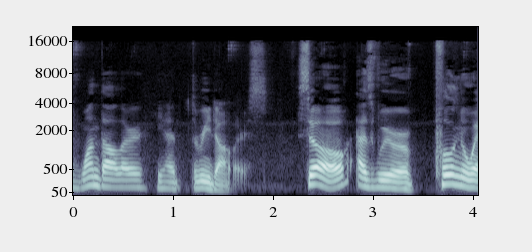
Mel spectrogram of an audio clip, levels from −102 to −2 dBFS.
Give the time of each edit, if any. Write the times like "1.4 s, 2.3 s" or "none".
2.1 s

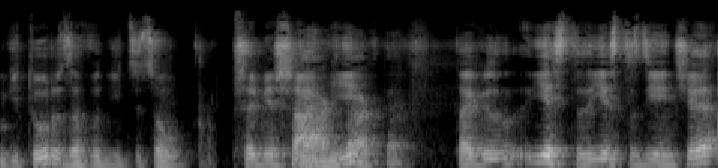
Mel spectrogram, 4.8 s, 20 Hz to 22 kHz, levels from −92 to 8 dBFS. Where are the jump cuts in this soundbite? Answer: 1.4 s, 2.8 s

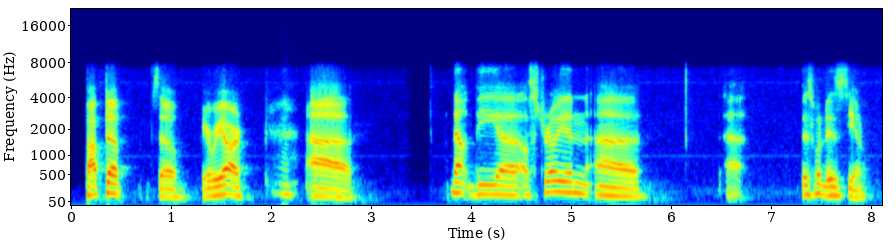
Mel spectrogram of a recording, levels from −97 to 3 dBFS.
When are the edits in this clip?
none

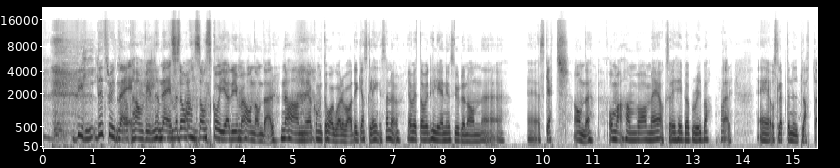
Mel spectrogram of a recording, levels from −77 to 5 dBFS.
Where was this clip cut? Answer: 13.5 s

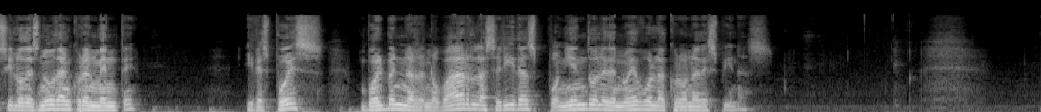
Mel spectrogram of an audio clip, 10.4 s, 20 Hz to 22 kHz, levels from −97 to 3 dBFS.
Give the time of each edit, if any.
none

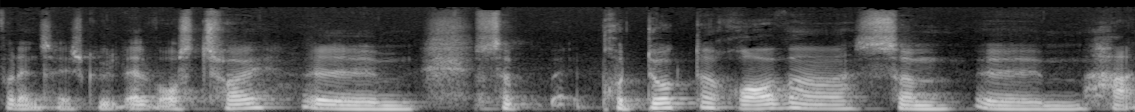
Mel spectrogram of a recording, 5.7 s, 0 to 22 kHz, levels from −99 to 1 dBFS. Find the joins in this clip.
2.4 s

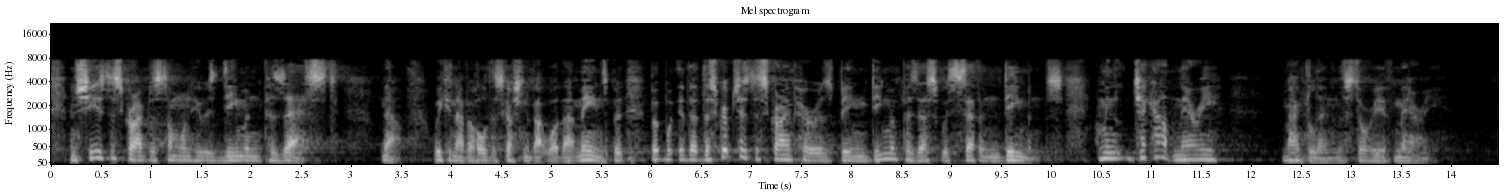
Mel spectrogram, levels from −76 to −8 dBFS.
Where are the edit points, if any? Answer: 10.4 s

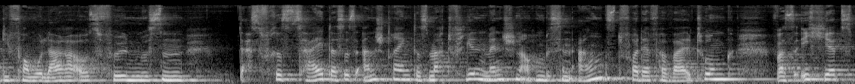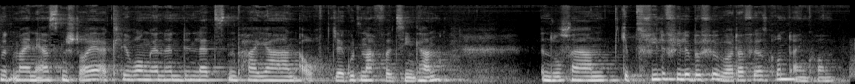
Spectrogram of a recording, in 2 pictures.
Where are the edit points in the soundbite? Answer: none

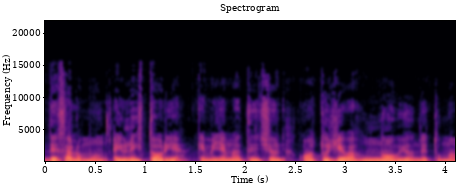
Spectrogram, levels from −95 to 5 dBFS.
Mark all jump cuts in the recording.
2.4 s

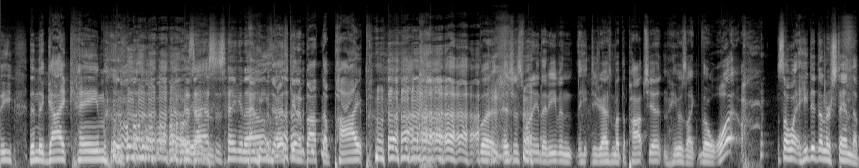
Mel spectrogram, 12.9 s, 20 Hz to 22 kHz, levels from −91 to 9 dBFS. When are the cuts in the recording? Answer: 8.9 s

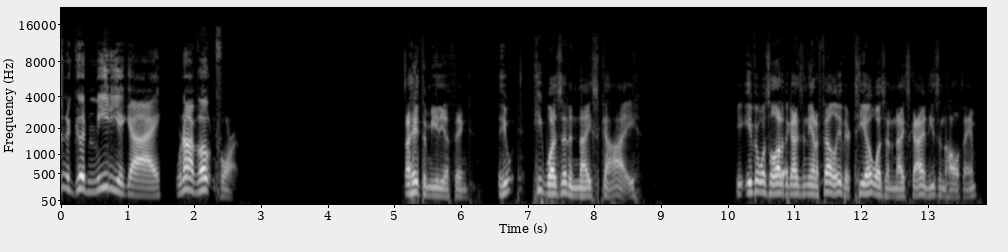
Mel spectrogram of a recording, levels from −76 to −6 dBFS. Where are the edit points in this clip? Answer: none

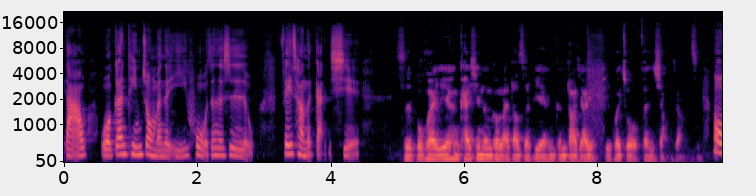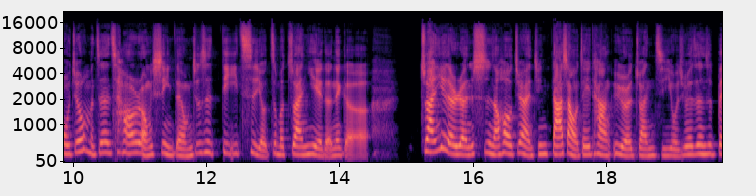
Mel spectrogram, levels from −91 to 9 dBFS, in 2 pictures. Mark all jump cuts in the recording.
9.6 s

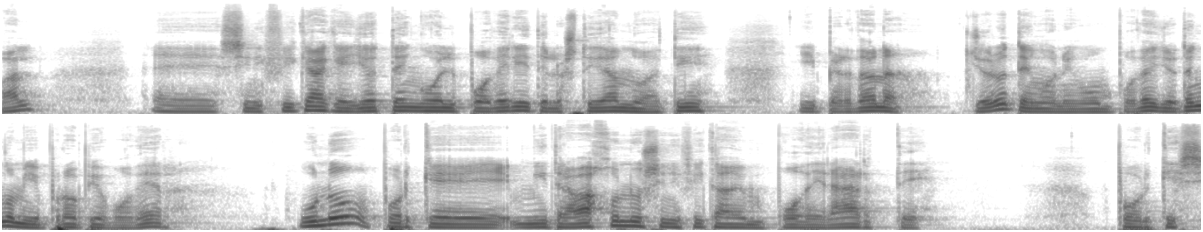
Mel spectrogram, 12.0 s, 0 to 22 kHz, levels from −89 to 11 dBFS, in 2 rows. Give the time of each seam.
4.7 s, 7.4 s

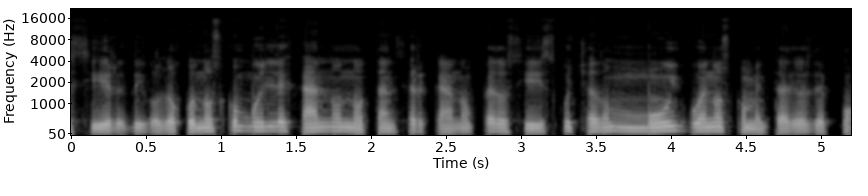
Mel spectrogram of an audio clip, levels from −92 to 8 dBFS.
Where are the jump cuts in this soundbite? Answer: none

